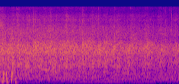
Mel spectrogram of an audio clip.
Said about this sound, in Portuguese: Aplauda Jesus pelo nosso louvor.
